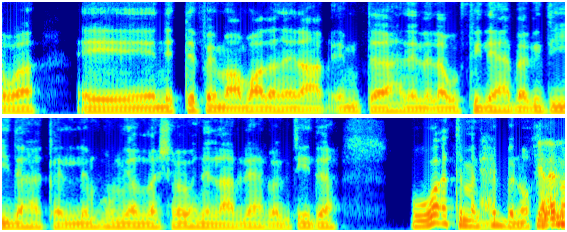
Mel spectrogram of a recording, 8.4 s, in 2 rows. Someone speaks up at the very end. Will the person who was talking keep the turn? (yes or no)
no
